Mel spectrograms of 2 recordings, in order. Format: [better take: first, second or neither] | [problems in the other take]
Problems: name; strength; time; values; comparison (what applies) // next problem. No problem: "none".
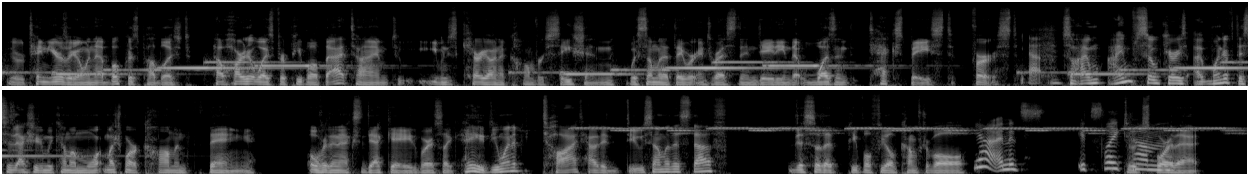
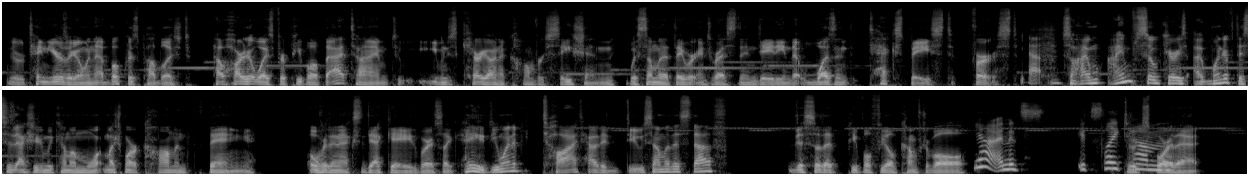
second | alarms or sirens; loud; throughout; 3 dB below the speech; faint in the second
